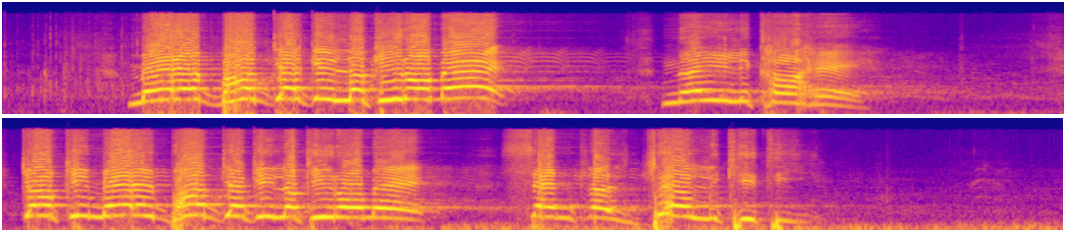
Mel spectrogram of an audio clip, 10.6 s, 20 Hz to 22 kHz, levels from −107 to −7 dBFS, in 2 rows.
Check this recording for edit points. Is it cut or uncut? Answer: uncut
